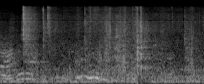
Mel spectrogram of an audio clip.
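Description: Grocery checkout counter: items and bags rustle and knock as they are handled at the till, with two sharper rustles, one about half a second in and one about a second and a half in. An indistinct low voice murmurs over it.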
